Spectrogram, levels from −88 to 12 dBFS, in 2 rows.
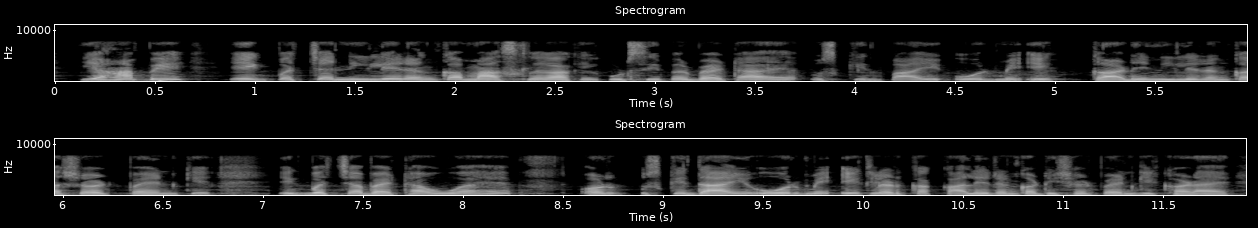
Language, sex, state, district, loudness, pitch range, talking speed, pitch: Hindi, female, Arunachal Pradesh, Lower Dibang Valley, -20 LUFS, 200-230 Hz, 235 wpm, 215 Hz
